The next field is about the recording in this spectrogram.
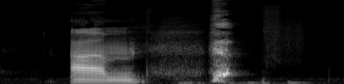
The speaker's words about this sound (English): Sorry, I just had a hiccup. That was really painful. Ow.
